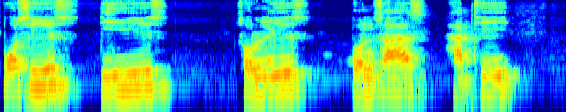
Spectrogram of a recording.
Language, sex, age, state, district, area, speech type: Assamese, male, 45-60, Assam, Dhemaji, rural, spontaneous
